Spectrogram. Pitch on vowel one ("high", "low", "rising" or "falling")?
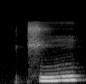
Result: rising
